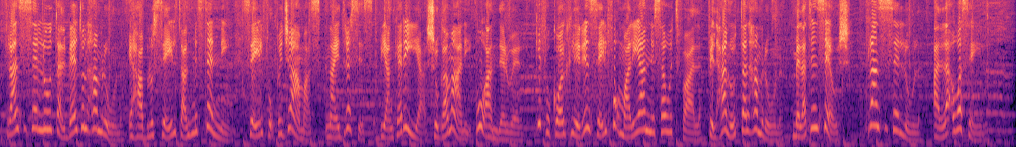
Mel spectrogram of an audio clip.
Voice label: Maltese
